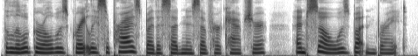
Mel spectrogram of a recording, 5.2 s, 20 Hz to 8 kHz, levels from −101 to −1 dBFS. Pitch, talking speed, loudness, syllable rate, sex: 215 Hz, 195 wpm, -18 LUFS, 5.5 syllables/s, female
